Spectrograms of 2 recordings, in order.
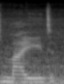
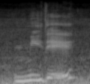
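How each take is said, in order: First: The name is said with English vowels, like 'maid'. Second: The name is said with Japanese-style vowels. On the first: "otherwise her name is Maid" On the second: "I will be using Japanese pronunciation"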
